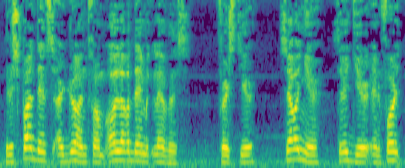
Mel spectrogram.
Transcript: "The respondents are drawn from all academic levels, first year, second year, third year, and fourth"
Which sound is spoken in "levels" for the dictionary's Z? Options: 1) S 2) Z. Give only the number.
1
